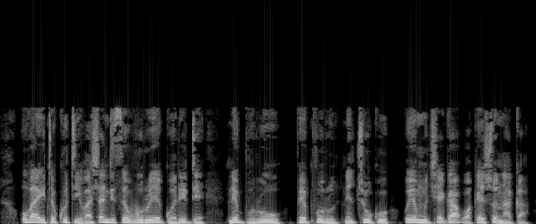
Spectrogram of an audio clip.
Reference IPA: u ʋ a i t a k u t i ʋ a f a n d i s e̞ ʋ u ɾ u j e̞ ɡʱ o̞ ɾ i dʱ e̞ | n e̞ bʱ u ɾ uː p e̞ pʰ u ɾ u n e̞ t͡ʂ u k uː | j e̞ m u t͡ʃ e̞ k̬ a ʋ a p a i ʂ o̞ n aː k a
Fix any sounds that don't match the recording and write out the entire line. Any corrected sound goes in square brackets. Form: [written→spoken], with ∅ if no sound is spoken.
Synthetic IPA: u ʋ a i t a k u t i ʋ a [f→ʃ] a n d i s e̞ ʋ u ɾ u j e̞ ɡʱ o̞ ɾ i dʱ e̞ | n e̞ bʱ u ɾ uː p e̞ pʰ u ɾ u n e̞ t͡ʂ u k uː | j e̞ m u t͡ʃ e̞ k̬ a [ʋ→w] a [p→k] a i ʂ o̞ n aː k a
